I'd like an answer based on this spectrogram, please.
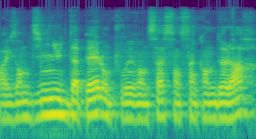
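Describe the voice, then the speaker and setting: Speaking very fast, a man uses a fairly low pitch, ordinary pitch variation and a dark, mellow tone. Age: 20s. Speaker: online marketing agency owner; podcast guest. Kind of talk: podcast interview. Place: home room. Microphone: webcam.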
